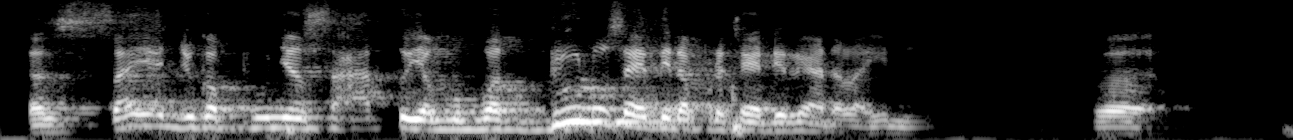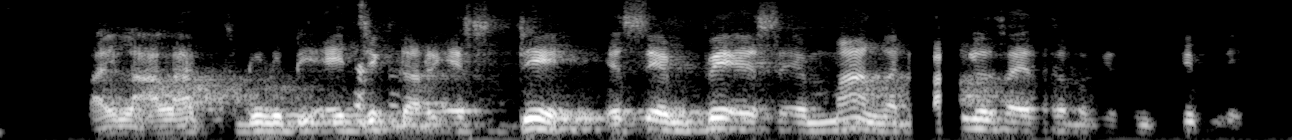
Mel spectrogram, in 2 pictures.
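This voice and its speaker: A man speaks fairly slowly at a fairly high pitch, with very wide pitch swings and big swings in loudness. Vocal fry runs through his voice. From Makassar, South Sulawesi, Indonesia. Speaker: sales trainer and author. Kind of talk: online course interview.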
